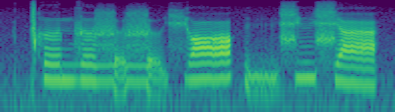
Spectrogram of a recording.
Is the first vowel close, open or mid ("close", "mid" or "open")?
mid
